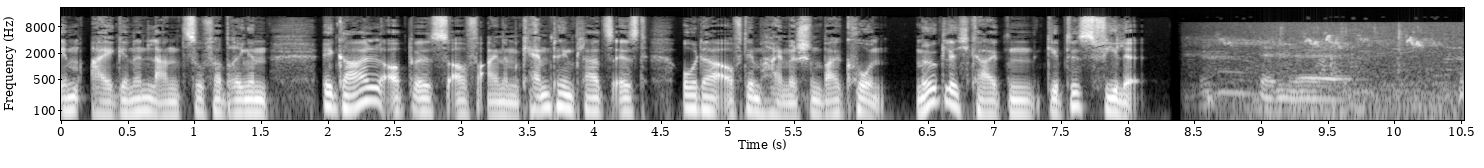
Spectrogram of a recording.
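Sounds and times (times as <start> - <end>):
speech: 0.0 - 9.7
birds chirping: 8.4 - 10.5.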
